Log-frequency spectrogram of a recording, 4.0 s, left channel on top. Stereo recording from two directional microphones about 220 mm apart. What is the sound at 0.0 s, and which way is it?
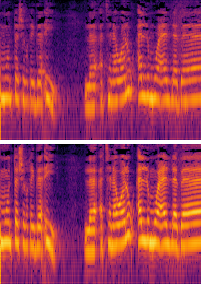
A woman's voice, 45° right (ahead or behind).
